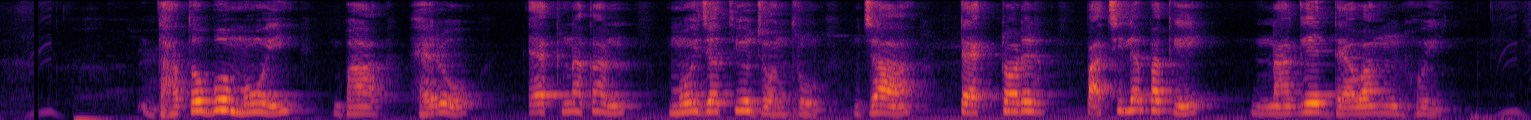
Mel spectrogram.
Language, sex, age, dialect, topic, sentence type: Bengali, male, <18, Rajbangshi, agriculture, statement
